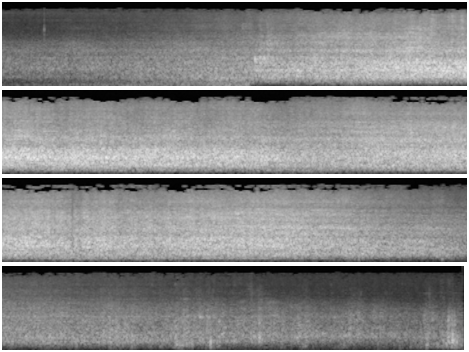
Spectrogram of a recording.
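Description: A train going by on the rails. The noise of wheels on track swells over about four seconds, stays loud for about eight, then fades away.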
